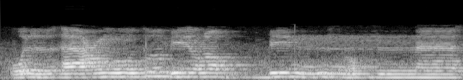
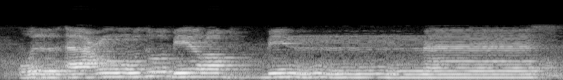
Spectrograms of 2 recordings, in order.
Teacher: Maka ketika dia bertasydid, jadi dia suaranya itu seakan-akan terpotong. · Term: ba bertasydid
